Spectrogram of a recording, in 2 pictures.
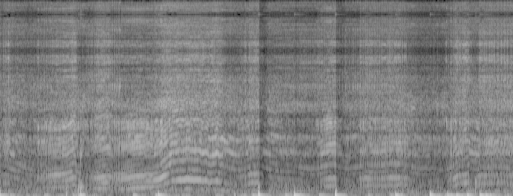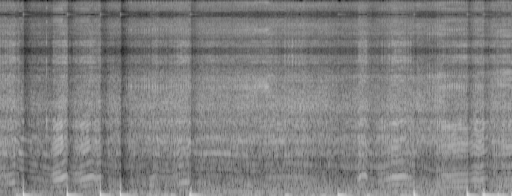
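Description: Mini motocross bike engine revving up and down as the rider accelerates and backs off around the dirt track, heard from the rider's onboard camera. Frequent short low thumps cut through the engine.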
